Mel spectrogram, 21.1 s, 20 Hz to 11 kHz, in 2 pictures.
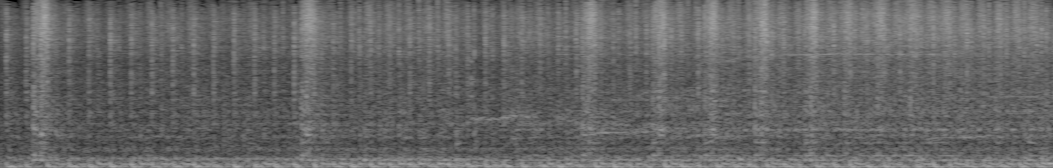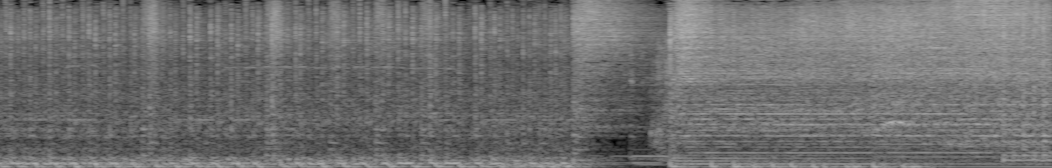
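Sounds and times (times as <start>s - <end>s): rock drum beat: 0.0s - 21.0s.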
